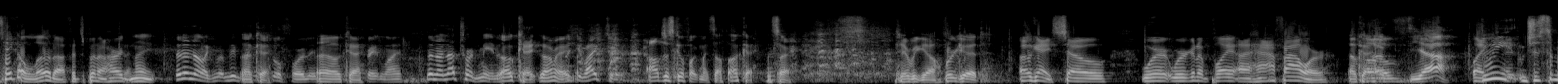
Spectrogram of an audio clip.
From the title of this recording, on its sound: Live From The SeeSo Launch at the New York Television Festival 2015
